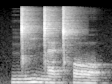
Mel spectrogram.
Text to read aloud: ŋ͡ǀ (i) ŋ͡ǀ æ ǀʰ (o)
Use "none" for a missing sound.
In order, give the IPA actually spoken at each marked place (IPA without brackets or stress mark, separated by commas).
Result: i, ɔ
